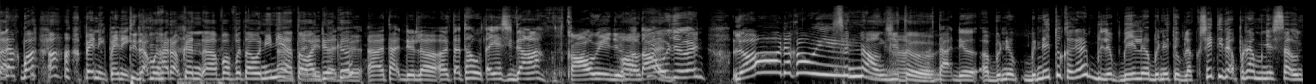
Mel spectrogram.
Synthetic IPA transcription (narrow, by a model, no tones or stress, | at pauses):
dak̚bapɛnɪk̚pɛnɪkt̪idaʔməŋɦaɾap̚kanəpap̬ət̪aʊniniat̪awadakaət̪adəlahət̪aʔt̪aut̪ajaʔs̬idaŋlahkawɪnd͡ʒuat̪aud͡ʒukanlodakawɪsənaŋd͡ʒit̪ut̪adəəbənəbəndət̪ukakaaŋbilabelabəndət̪ubəlaku̥sajat̪idaʔpərnahməɲəsau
